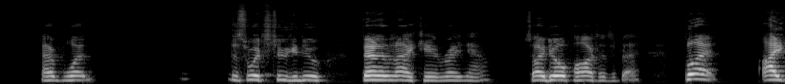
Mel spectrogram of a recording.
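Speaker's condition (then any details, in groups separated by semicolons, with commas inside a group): Cerebral palsy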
